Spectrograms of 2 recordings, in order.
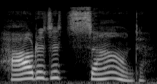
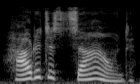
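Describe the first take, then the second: First: It is said slowly, word by word. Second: It is said quickly, words run together.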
